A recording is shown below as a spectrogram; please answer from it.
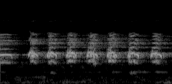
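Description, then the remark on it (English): An Arctic fox gives a fast, chattering series of about seven sharp, reedy yelps in steady rhythm, fairly loud, with no one speaking. “That was an Arctic fox, if you didn't hear me.”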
